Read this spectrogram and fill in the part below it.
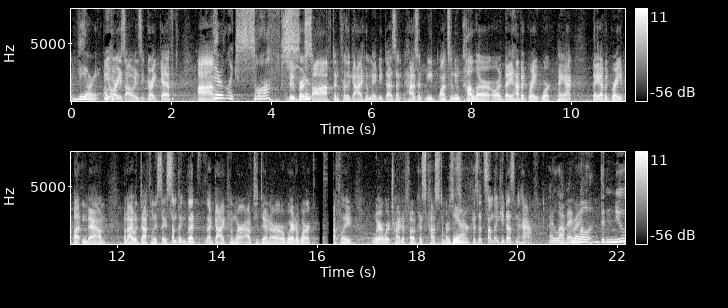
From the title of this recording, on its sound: Live form the Galleria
